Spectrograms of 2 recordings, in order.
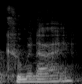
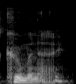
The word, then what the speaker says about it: Cumeni: Battle of Chumai or Kumini. Kumini. I had uh my wife look at the pronunciation guide with me because she knows how to read those things. It's kumai.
